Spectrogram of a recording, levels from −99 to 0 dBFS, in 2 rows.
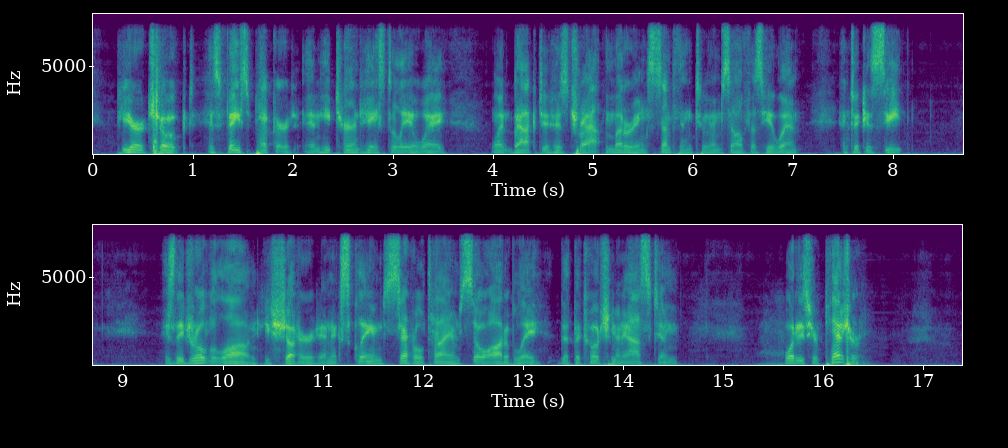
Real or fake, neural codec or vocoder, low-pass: fake; codec, 24 kHz, 3 kbps, HILCodec; 7.2 kHz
